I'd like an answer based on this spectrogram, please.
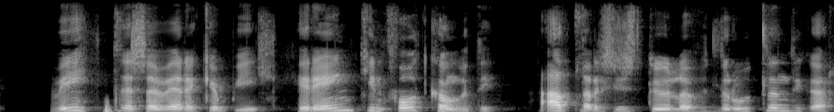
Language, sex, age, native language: Icelandic, male, 40-49, Icelandic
